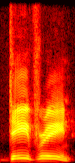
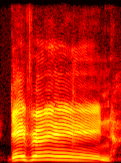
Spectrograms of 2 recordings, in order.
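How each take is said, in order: First: Said in the usual way. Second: Dave Rain called out high like a ring announcer; hyped name call. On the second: Shown as a demonstration. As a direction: belt out Dave Rain with a hype rise.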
